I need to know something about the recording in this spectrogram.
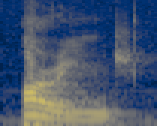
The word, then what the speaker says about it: orange: So you would say something like orange, orange, orange, or orange, perhaps.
